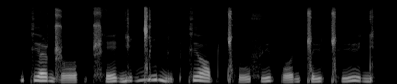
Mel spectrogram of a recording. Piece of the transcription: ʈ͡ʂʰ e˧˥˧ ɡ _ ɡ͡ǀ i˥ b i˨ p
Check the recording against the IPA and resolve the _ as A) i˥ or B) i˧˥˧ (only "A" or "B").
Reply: A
